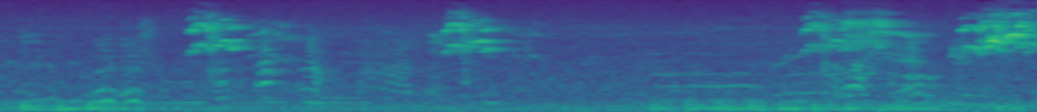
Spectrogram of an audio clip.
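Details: Red-collared lorikeet: a few sharp, harsh high-pitched screeches separated by quieter pauses, ending in two louder bursts close together.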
